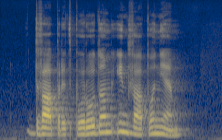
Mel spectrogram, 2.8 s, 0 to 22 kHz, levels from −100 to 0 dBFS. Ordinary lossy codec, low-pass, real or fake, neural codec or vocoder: none; none; real; none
